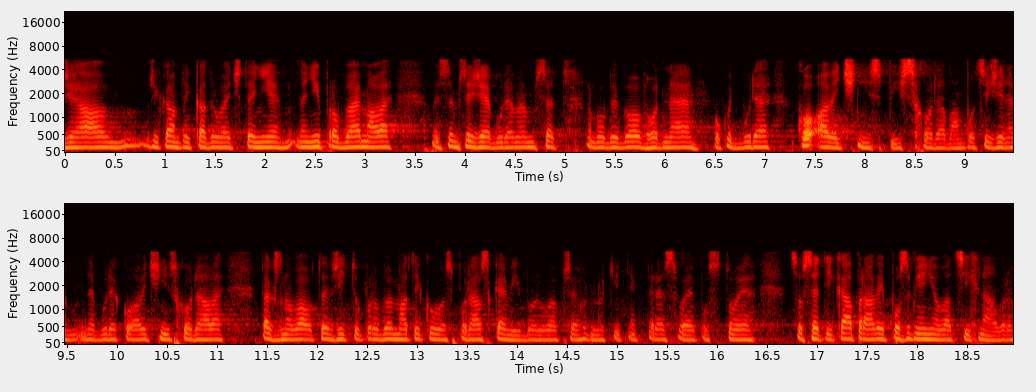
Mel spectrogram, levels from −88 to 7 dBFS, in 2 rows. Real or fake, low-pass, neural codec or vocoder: real; 5.4 kHz; none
